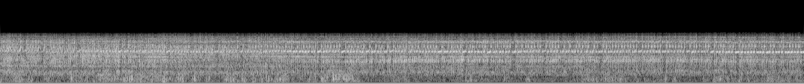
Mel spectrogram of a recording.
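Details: Nissan 350Z with Vortech supercharger at idle: busy, loose rattle over the run with a steady high whine above it, sounding like the car is falling apart. Supercharger rattle at idle.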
